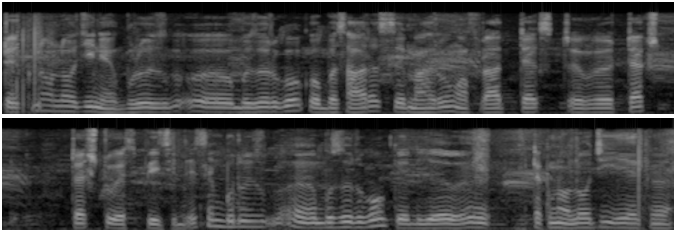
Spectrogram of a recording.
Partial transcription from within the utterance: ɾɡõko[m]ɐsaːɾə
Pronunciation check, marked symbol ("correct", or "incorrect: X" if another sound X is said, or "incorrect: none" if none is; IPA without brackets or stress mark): incorrect: b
